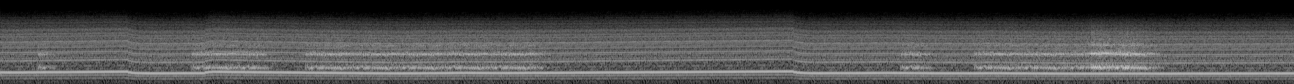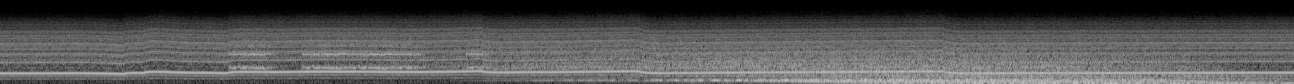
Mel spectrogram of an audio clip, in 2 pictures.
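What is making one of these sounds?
A racing car engine whines at high revs, dropping in pitch briefly at each gear change.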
